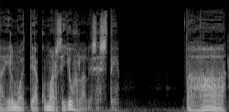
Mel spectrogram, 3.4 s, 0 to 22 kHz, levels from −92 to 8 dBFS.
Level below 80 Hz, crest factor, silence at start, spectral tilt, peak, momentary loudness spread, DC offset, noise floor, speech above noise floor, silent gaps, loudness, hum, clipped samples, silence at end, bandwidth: -40 dBFS; 18 dB; 0 s; -4.5 dB/octave; -10 dBFS; 8 LU; under 0.1%; -66 dBFS; 40 dB; none; -26 LUFS; none; under 0.1%; 0.05 s; 15.5 kHz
